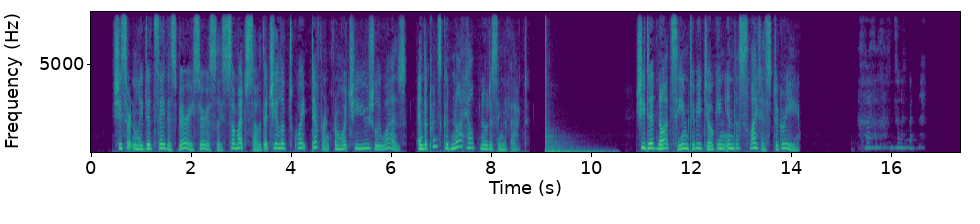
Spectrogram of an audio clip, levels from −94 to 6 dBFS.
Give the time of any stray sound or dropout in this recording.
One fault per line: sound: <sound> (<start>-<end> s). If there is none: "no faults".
sound: thud (9.1-10.6 s)
sound: laugh (15.2-16.7 s)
